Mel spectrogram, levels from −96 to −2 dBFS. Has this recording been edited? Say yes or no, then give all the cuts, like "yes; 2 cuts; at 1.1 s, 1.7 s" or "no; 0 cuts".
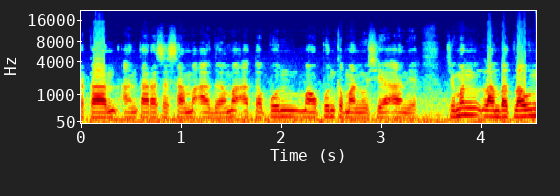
no; 0 cuts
